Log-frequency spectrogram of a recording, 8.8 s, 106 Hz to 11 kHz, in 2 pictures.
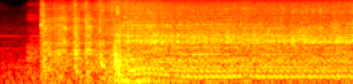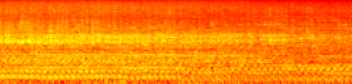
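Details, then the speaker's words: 2003 Ford Focus engine noise at start; catches after a brief crank and settles to idle with a steady whirring drone over the firing; worn water pump impeller. "aquí estamos trabajando en este for Focus que tiene un ruido cuando prendemos el"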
